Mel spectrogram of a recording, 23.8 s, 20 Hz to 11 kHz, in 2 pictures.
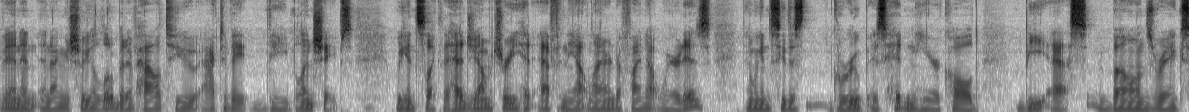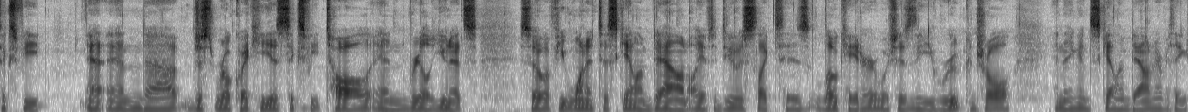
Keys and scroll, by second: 5.4 f, 20.1 r, 21.5 r.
